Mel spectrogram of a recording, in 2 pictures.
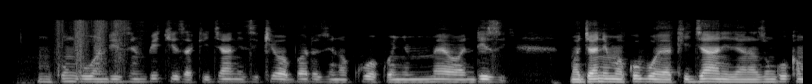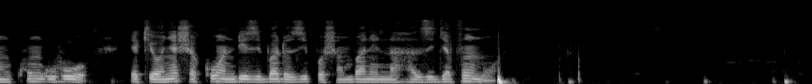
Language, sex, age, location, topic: Swahili, male, 36-49, Wajir, agriculture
